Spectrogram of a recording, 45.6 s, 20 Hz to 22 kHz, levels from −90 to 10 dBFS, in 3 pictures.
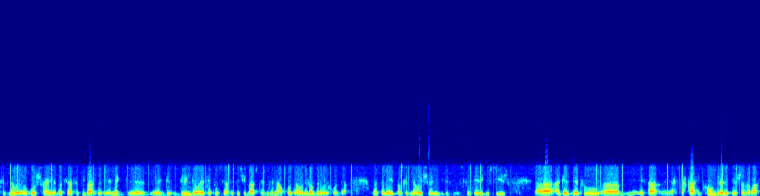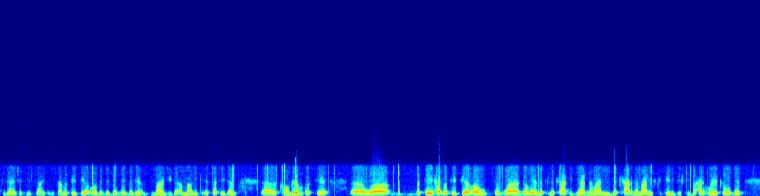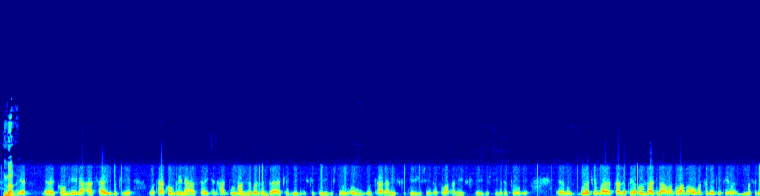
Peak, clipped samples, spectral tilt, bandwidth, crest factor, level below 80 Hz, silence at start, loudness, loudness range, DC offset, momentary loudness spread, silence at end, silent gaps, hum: -4 dBFS; under 0.1%; -7.5 dB/octave; 9.4 kHz; 22 dB; -72 dBFS; 0.05 s; -26 LUFS; 7 LU; under 0.1%; 14 LU; 0 s; none; none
